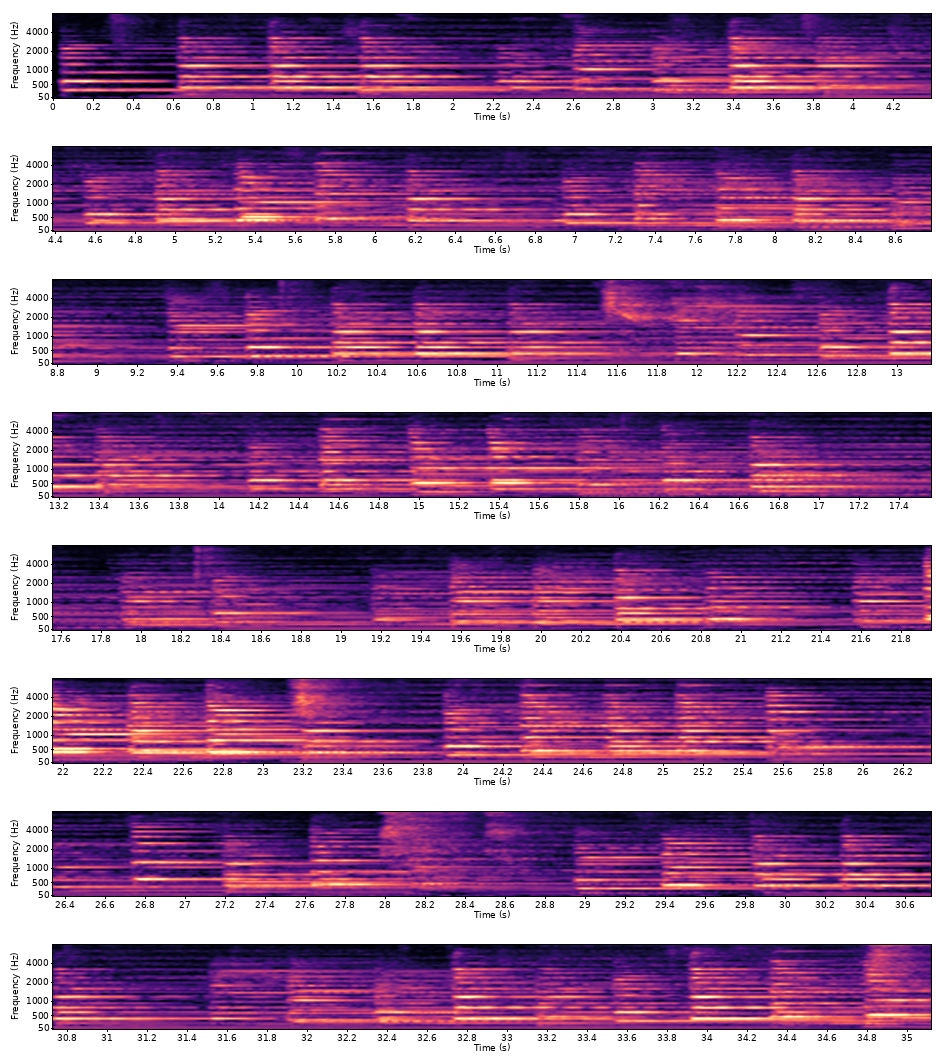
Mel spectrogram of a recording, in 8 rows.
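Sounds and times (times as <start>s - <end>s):
prelude music: 0.0s - 35.1s.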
